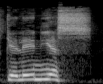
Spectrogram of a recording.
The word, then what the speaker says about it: scalenus: And this is the scalenus posterior. Though it is pronounced as scalenius, it doesn't include EUS in its spelling. It is scalenus, NUS.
